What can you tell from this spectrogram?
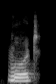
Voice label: "would", Indian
